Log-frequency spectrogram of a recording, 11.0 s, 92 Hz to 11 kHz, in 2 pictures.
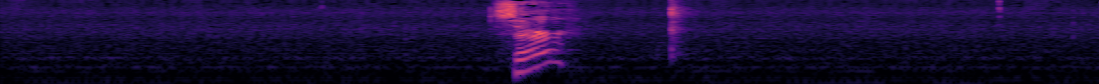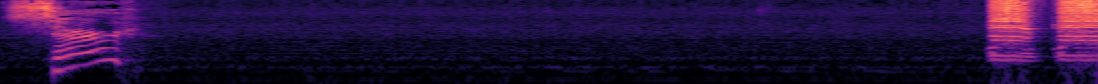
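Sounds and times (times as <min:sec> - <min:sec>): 
speech: 0:02.5 - 0:02.9, 0:05.8 - 0:06.3
passing train horn blasts: 0:10.4 - 0:10.9.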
